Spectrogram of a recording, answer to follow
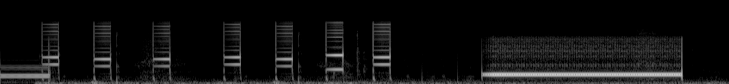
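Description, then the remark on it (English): A steady telephone dial tone, then seven short touch-tone beeps in a quick, even sequence, followed by a long sustained ringing or line tone. Clear, with no voices. “Our producer, Roman Mars, talked to Goldstein, where else, I ask you? On the phone.”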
